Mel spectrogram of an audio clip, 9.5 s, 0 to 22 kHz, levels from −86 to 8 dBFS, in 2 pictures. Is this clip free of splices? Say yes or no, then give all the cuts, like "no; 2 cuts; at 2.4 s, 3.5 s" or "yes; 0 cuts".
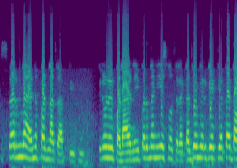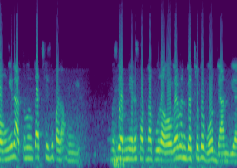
yes; 0 cuts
